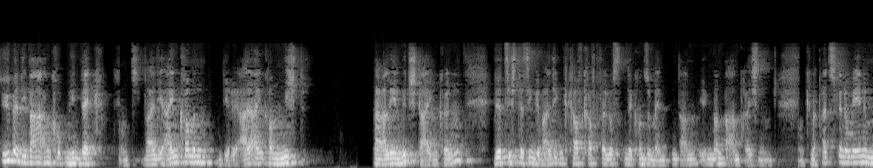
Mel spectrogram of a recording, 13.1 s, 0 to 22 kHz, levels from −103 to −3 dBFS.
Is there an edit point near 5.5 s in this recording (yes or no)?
no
